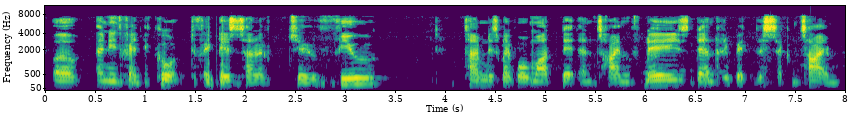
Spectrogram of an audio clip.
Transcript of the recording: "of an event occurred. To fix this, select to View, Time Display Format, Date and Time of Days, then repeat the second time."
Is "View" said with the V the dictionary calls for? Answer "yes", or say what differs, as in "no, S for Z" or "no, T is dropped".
no, F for V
